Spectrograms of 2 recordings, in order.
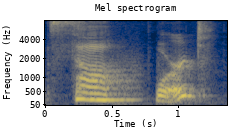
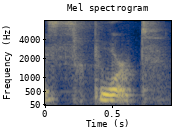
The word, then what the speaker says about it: support: And when you pronounce, you don't say support, you say sport.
